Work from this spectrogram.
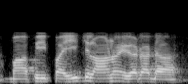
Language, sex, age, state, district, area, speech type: Punjabi, male, 18-30, Punjab, Pathankot, rural, conversation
